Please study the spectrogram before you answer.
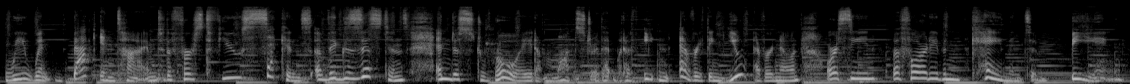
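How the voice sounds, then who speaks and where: A woman's voice: medium pitch, sing-song, normal speed, few pauses, music in the background, lightly acted. A woman playing a jealous, haughty young sidekick in a children's radio play, snooty and sarcastic. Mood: boastful. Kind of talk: children's radio theater acting.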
